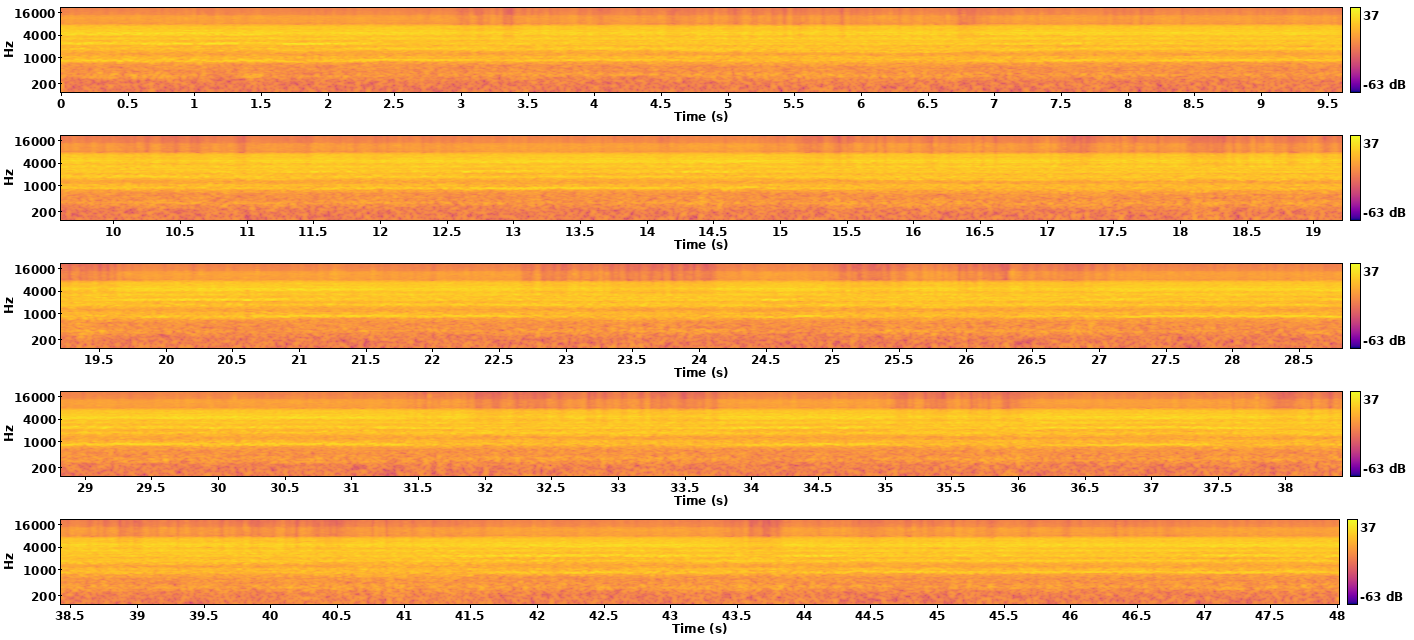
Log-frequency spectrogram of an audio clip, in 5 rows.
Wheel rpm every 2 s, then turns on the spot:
210, 220, 210, 210, 230, 220, 230, 220, 200, 210, 220, 220, 220, 220, 220, 210, 210, 210, 210, 200, 200, 210, 230, 220.
none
